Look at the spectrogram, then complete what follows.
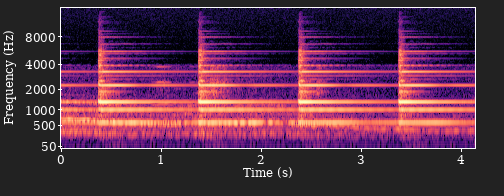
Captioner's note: clock chiming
